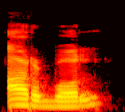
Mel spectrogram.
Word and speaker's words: árbol: We see that árbol ends with an L, which is not a vowel, and it isn't an N or an S. Therefore, there must be an accent mark, because otherwise the last syllable would be emphasized, árbol instead of árbol.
